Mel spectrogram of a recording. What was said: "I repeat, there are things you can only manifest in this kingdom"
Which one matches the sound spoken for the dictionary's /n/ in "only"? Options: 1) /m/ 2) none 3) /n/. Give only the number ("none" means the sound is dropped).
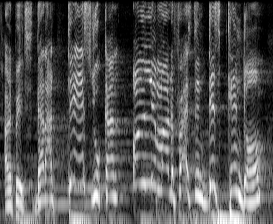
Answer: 3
